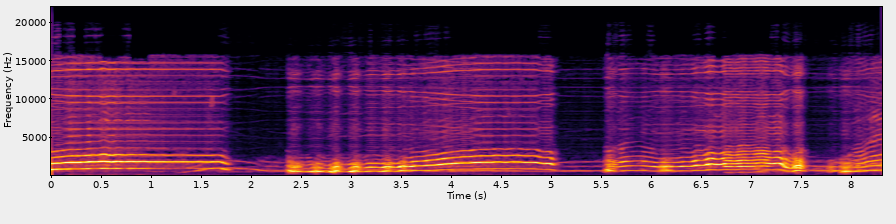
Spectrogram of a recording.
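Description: A coyote gives a long, clear howl that slides gently downward, then breaks into rapid yipping and warbling notes. Further rising, quavering howls follow, with short pauses between bursts.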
